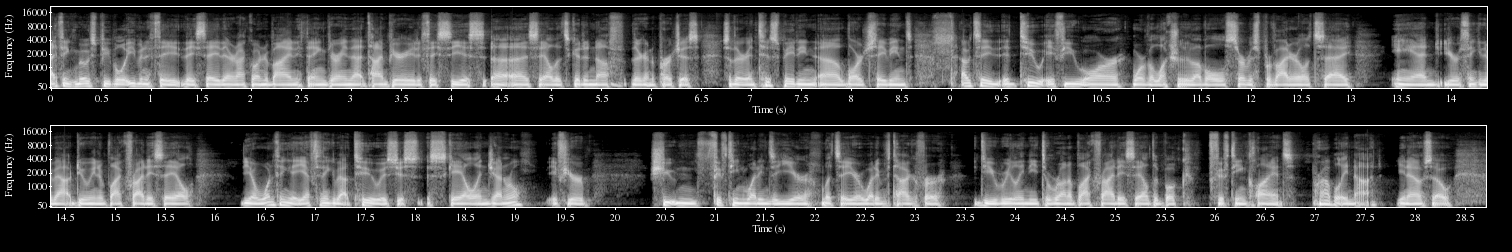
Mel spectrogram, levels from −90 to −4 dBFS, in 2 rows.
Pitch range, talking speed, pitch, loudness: 95-100 Hz, 235 wpm, 95 Hz, -16 LUFS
